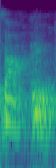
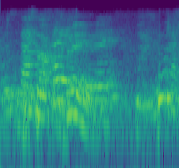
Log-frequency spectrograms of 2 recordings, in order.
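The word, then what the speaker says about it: Sacre: May 29th, 1913, of the premiere of Les Sacs du Printemps. How did I do? Sacré.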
